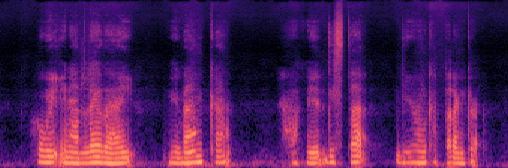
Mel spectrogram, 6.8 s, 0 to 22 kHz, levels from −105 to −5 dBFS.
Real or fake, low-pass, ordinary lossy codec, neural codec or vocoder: fake; none; none; codec, 44.1 kHz, 2.6 kbps, DAC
